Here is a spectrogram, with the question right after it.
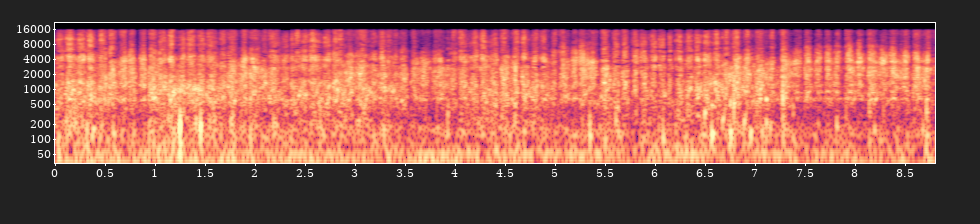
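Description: A small, thin, flat die-cut cardboard character card is scratched quickly with fingernails along its edge and across its surface. The result is a dense, continuous, bright scratchy rasp with rapid strokes, mostly in the high range and with little low end.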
